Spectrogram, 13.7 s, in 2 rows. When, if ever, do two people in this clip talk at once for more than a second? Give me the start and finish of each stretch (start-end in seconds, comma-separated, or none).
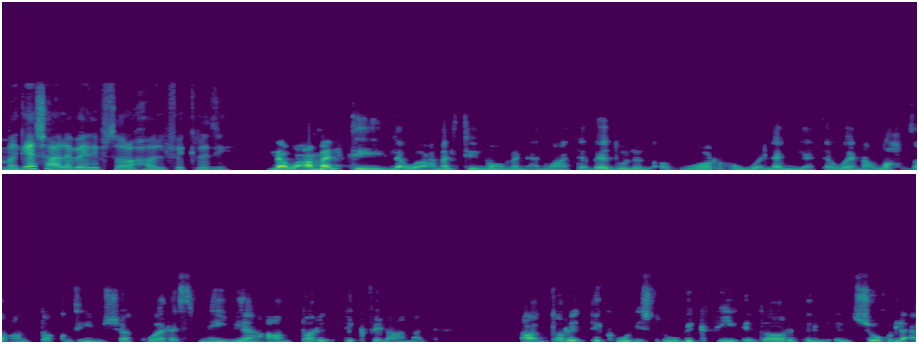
none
